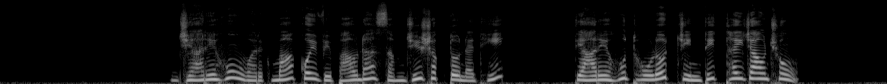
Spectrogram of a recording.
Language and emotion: Gujarati, fearful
